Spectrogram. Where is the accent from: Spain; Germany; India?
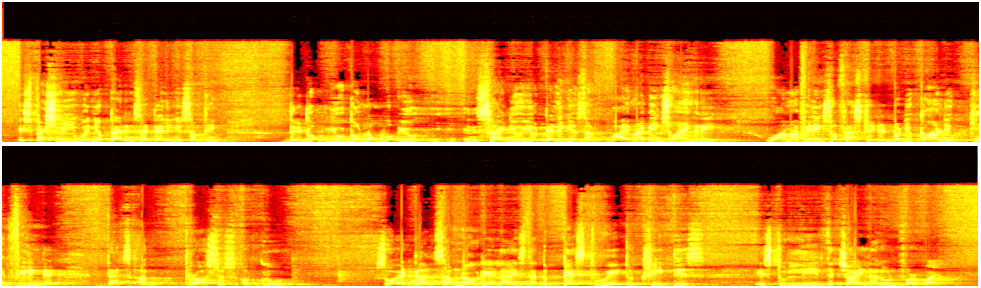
India; Bihar; I'm from Bihar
